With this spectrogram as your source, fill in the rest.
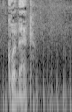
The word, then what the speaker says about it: Quebec: Quebec. Thought they pronounced it Quebec. What? Dan, it's it's Quebec if you're doing it with the French twist on it.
